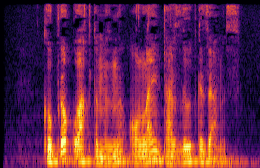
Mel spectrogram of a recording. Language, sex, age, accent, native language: Uzbek, male, 18-24, Qashqadaryo, Uzbek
